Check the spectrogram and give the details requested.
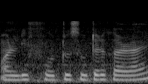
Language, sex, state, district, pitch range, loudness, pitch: Hindi, female, Bihar, Araria, 210-225 Hz, -29 LUFS, 220 Hz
